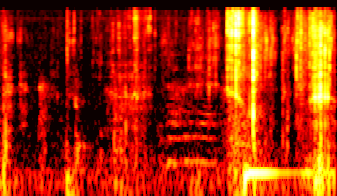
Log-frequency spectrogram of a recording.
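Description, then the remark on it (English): Crisp crunching from someone chewing crunchy food, irregular bites that grow louder and busier toward the end, with a faint murmur or hum underneath. “My food isn't as crunchy because I only have, like, what's it called? M&M's, which M&M's are really good.”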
